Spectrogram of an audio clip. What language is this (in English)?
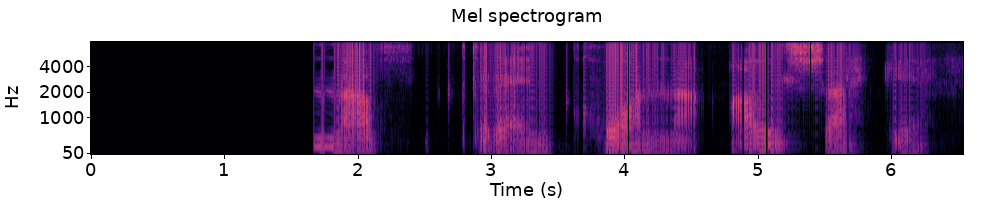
Icelandic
